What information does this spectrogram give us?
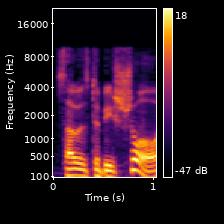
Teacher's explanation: The A in as is sometimes pronounced like the A in cat if it's at the beginning of a sentence, but usually it's pronounced with a schwa.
